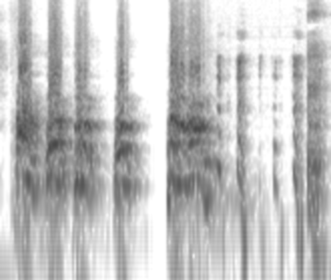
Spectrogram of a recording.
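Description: A pet dog barks loudly in a rapid run of sharp barks, then a longer bark and a few shorter, choppier yaps, with no one talking.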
